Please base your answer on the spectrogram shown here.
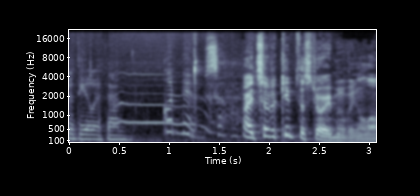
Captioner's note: high-pitched doubtful humming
